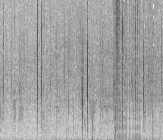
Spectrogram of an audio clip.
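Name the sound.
crackling fire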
